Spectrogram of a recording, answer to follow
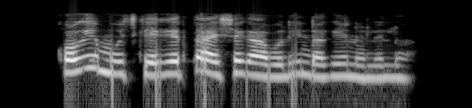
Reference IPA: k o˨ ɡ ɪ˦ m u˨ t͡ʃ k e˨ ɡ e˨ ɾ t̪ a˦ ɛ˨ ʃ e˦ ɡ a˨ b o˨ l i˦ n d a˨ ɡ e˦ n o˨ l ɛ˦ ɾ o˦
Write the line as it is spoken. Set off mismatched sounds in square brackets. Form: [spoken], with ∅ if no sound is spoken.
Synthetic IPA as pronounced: k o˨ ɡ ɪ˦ m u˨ t͡ʃ k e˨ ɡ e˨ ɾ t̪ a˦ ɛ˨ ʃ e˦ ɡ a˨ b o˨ l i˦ n d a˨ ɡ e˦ n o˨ l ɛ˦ [l] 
